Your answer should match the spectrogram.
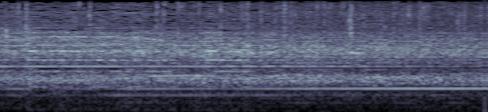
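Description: A TV football programme's title sting: stadium crowd cheering as a steady din, with a few long held music notes over it.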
